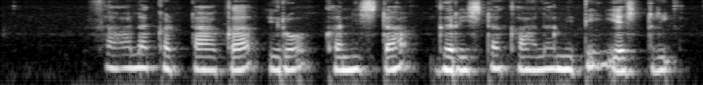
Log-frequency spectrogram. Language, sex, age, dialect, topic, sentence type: Kannada, female, 18-24, Dharwad Kannada, banking, question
